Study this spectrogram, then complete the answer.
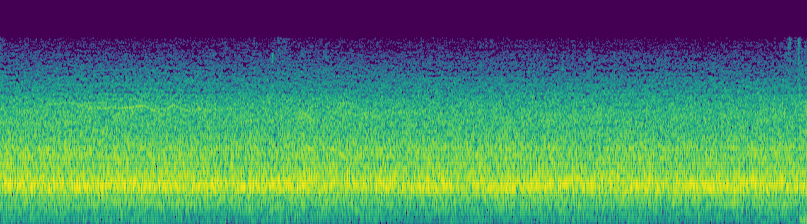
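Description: Stadium crowd at a Miami vs Michigan football game roars for the defense on third down, a dense sustained wash of cheering and shouting that holds steady throughout.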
